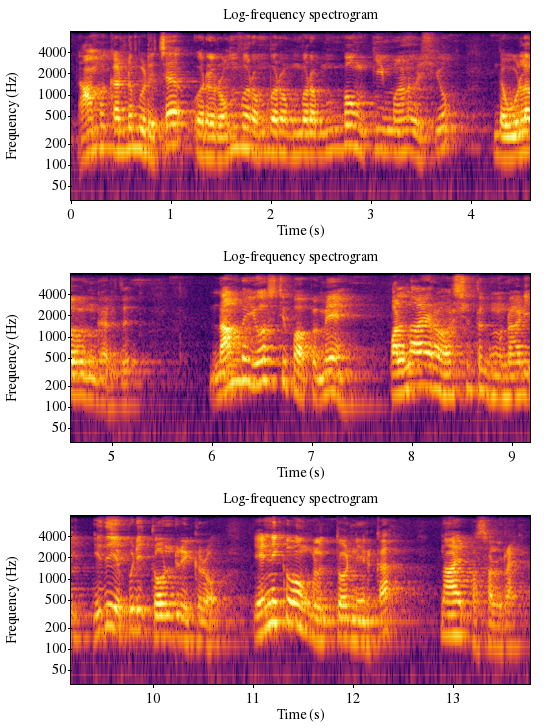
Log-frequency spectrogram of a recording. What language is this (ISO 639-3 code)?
tam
